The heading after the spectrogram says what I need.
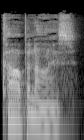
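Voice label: "carbonize", British English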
